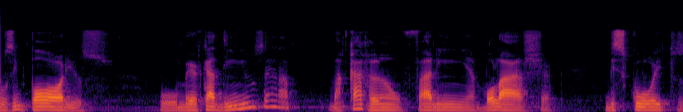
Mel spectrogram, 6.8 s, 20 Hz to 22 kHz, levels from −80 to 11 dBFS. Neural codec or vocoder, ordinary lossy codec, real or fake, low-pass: none; none; real; 7.2 kHz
